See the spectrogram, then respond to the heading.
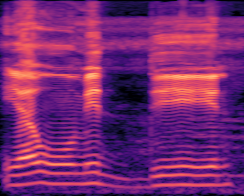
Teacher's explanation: Maliki, maliki yaumiddin. Pada lafal yau di sini ada bacaan lin, yaitu berupa fathah bertemu dengan huruf waw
